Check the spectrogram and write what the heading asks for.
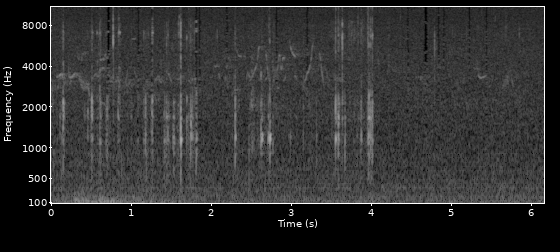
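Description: Scattered small clicks and rustles of handling as a largemouth bass is hung by the lip from a hand-held digital fish scale, with a low rumble at the start; the clicks thin out after about four seconds.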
